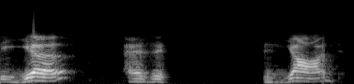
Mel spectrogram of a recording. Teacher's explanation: The sound ya as in yard is a palatal sound because the front of the tongue is the active articulator and the hard palate is the passive articulator.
